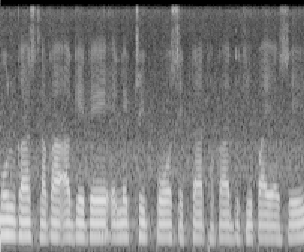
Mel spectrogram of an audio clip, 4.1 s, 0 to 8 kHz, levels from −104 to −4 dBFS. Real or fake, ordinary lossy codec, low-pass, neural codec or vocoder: real; none; 7.2 kHz; none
